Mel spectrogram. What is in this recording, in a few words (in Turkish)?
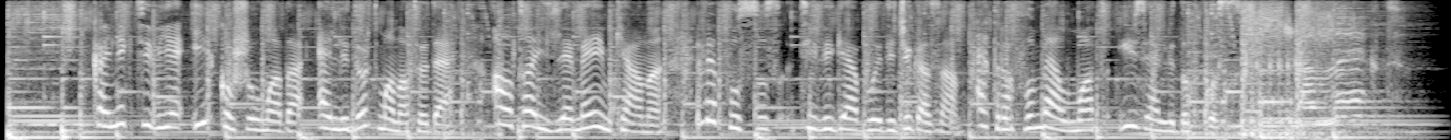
Azerice Kadin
